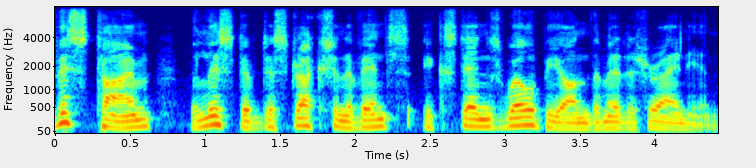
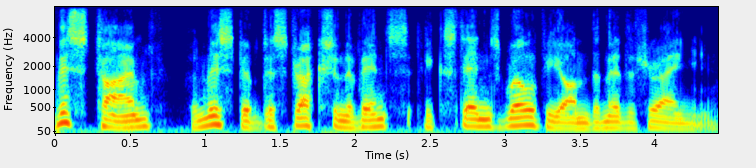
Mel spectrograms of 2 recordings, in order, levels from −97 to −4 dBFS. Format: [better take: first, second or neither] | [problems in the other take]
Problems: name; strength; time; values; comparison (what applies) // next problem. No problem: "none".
first | noise reduction (neural diffusion model UNIVERSE++)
